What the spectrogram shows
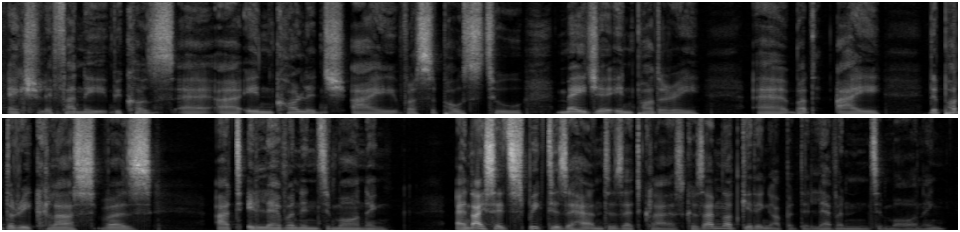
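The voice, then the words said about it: Werner Herzog impression, German accent. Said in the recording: “my Werner Herzog impression, I guess. If anybody has ever heard of the German film director Werner Herzog, that's my topical impression”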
